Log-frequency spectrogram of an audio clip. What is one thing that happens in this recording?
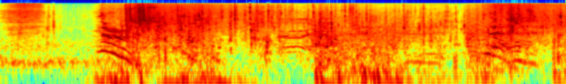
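A heavy blow thuds into flesh.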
